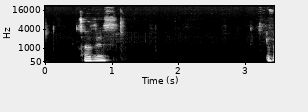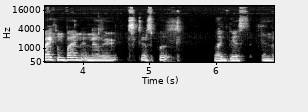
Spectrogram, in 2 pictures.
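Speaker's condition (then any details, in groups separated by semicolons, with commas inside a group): Cerebral palsy; since birth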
